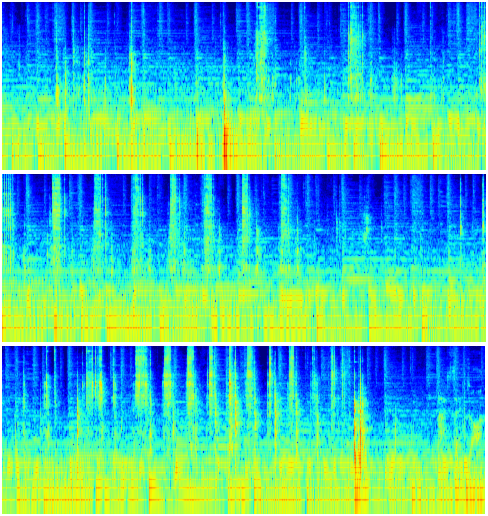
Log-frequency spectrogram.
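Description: A ratcheting wrench tightens bolts on a mid-century modern floating console table, producing rapid, steady mechanical clicking close up, with occasional louder knocks and clanks throughout.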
